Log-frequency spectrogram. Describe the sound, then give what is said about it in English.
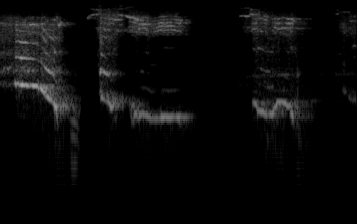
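The speaker's female dog, Sheik, whimpers in three drawn-out, high-pitched whines separated by short pauses, fairly clear, with no talking over it. “Now, I'm sorry if you hear this whimpering sound, it's going to be my dog.”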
